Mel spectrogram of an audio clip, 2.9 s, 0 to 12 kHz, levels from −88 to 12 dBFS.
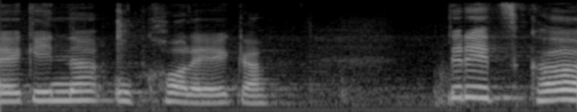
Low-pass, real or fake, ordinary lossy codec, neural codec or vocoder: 10.8 kHz; fake; none; vocoder, 48 kHz, 128 mel bands, Vocos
